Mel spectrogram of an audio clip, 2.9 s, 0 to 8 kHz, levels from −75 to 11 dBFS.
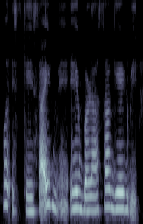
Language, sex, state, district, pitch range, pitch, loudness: Hindi, female, Madhya Pradesh, Bhopal, 190-240 Hz, 220 Hz, -17 LUFS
